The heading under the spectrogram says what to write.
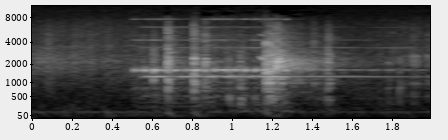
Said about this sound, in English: Don't be alarmed. That phone is listed as my office.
